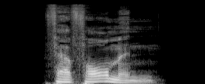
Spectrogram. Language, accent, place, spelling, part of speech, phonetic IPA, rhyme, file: German, Germany, Berlin, verformen, verb, [fɛɐ̯ˈfɔʁmən], -ɔʁmən, De-verformen.ogg
- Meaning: to deform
